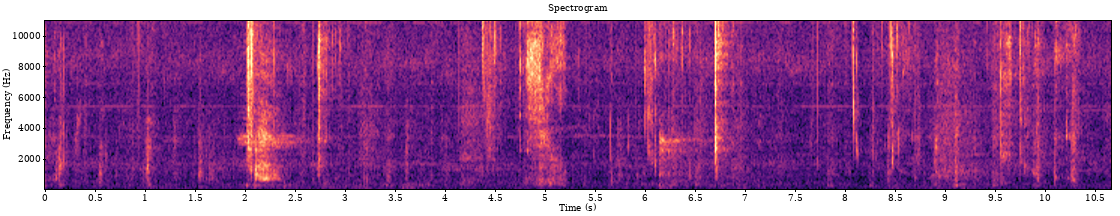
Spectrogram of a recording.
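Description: Close-up chewing of a mouthful of chow mein noodles: wet mouth clicks and smacks throughout, with a couple of louder, brief mouth noises about two and five seconds in.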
